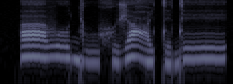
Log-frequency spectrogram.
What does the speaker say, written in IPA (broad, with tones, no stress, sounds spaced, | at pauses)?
aː˦ β o˦ ɟ uː˨ x ʊ˨ ʒ a˦ ʕ i˨ t e˨ d eː˦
